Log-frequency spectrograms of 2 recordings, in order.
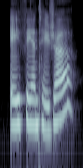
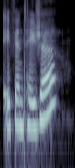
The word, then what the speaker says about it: aphantasia: So – if this is incorrect, it lied to me, but it's pronounced aphantasia, aphantasia. – Okay. – It's spelled A-P-H-A-N-T-A-S-I-A, aphantasia. – That's what we're going with.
